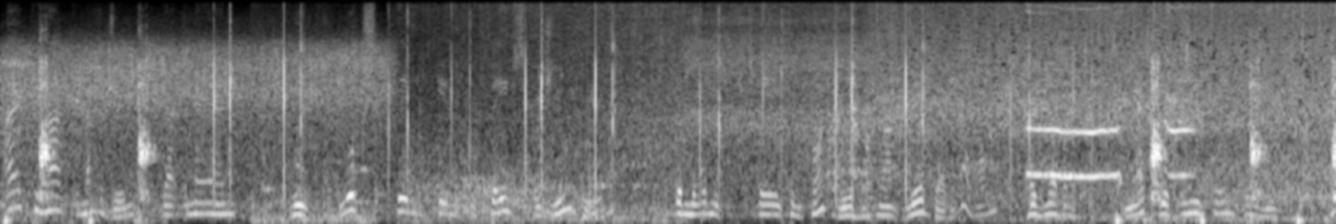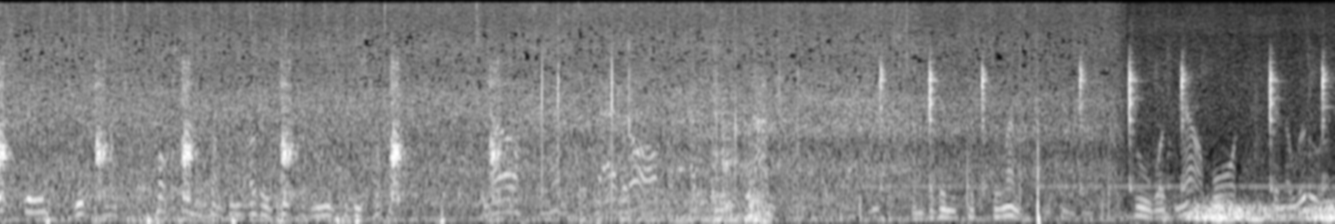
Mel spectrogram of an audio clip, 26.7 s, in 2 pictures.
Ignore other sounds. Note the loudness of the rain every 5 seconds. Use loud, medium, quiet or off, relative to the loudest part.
medium, medium, loud, loud, loud, loud.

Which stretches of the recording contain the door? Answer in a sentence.
The door can be heard from 2.5 to 3.9 s, from 14.6 to 15.7 s and from 19.0 to 21.1 s.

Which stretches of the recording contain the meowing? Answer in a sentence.
The meowing can be heard from 10.2 to 12.0 s.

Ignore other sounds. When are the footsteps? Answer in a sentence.
The footsteps can't be heard in this clip.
